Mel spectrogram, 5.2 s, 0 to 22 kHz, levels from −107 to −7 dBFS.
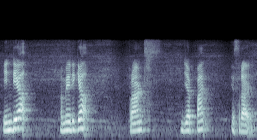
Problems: background sounds at intervals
